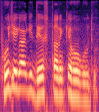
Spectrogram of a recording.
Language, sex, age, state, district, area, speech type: Kannada, male, 45-60, Karnataka, Koppal, rural, spontaneous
